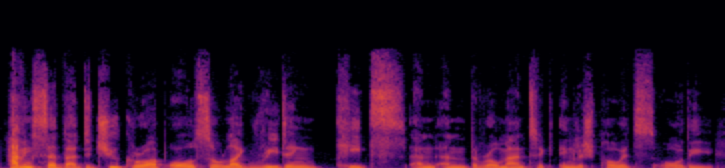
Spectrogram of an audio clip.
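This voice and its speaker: A man co-hosting a talk show in casual, reflective conversation, thoughtful and halting as he searches for words. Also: medium pitch, expressive, a little mellow.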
